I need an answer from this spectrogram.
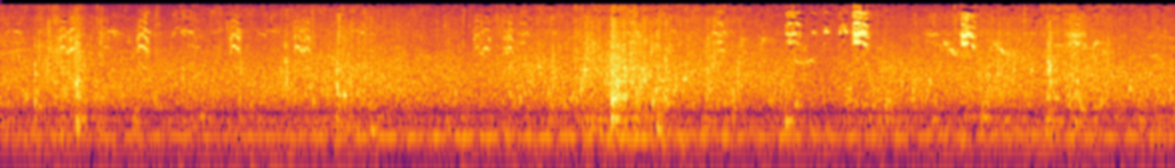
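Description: Birds calling in short, scattered chirps over a steady background hiss, with a few sharper calls about eight to ten seconds in.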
